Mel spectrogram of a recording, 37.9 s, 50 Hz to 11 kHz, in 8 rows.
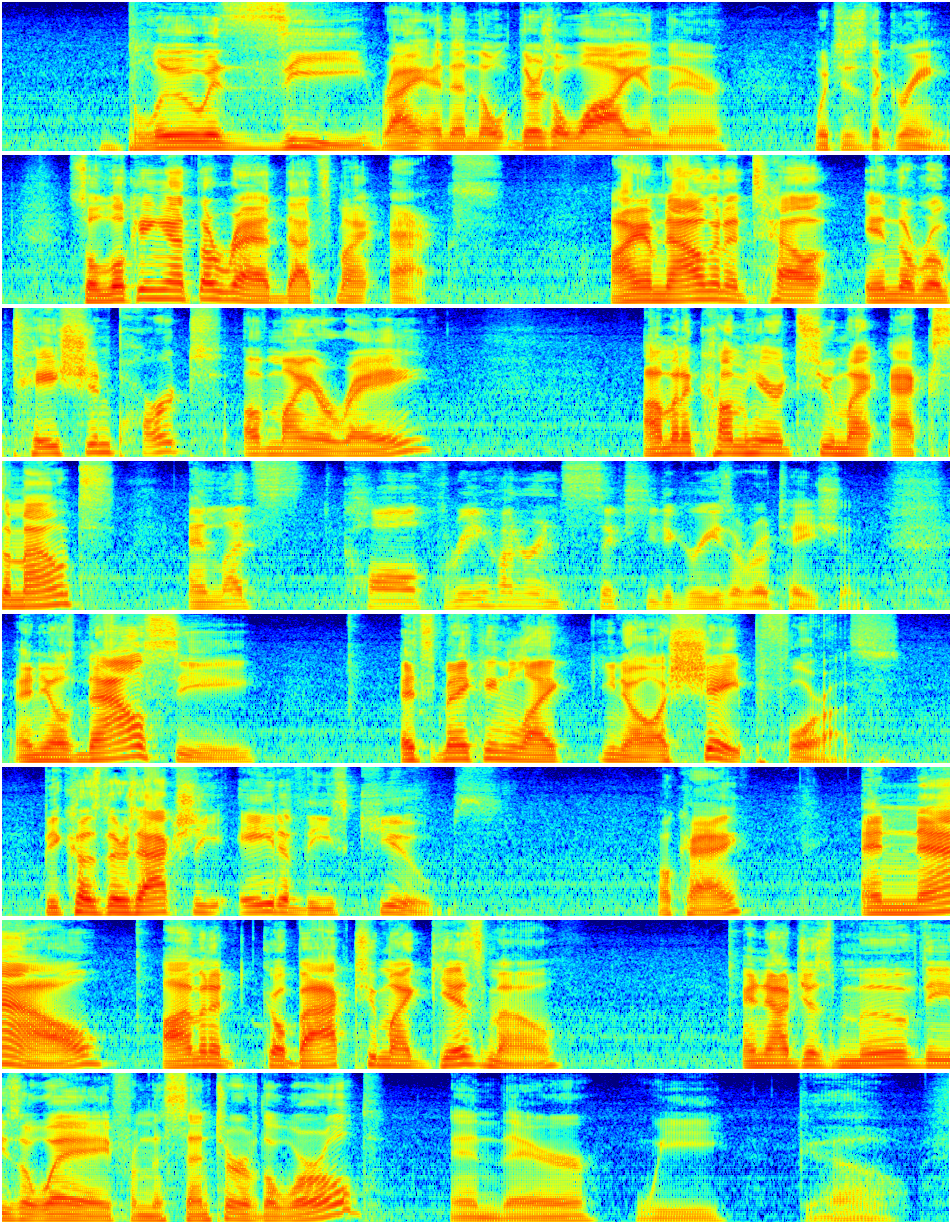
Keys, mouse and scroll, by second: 9.4 click, 14.5 click, 16.2-17.2 typing, 17.5 Return, 18.7 right click, 19.1-23.2 ctrl+right drag, 20.3 typing, 27.7 ctrl+right click, 27.7 typing, 30.1 w, 30.5-32.5 right drag, 32.5-36.7 drag, 36.7 ctrl+right click.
